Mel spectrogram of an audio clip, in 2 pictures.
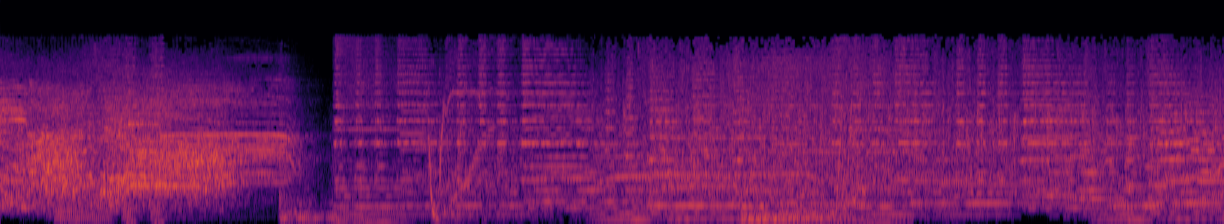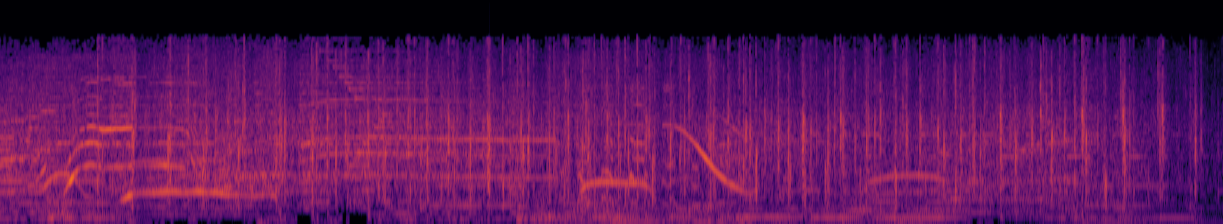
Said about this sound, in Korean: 어, 제가 하나, 둘, 셋을 외치면 다 함께 선생님 나와주세요를 외쳐주시면 되겠습니다. 여러분 준비되셨나요? 네. 자, 하나, 둘, 셋! 선생님!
